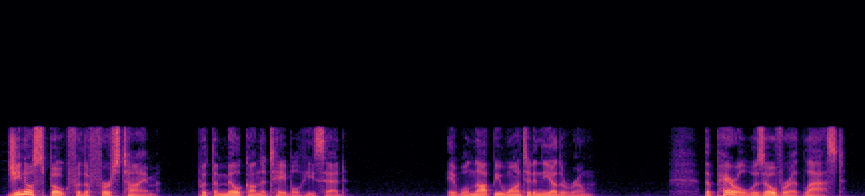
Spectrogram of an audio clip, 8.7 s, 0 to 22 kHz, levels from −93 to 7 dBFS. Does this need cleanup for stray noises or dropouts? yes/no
no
